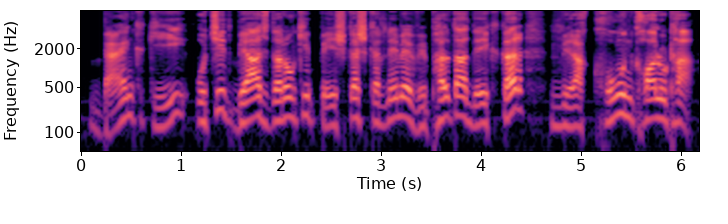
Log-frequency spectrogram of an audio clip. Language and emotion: Hindi, angry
